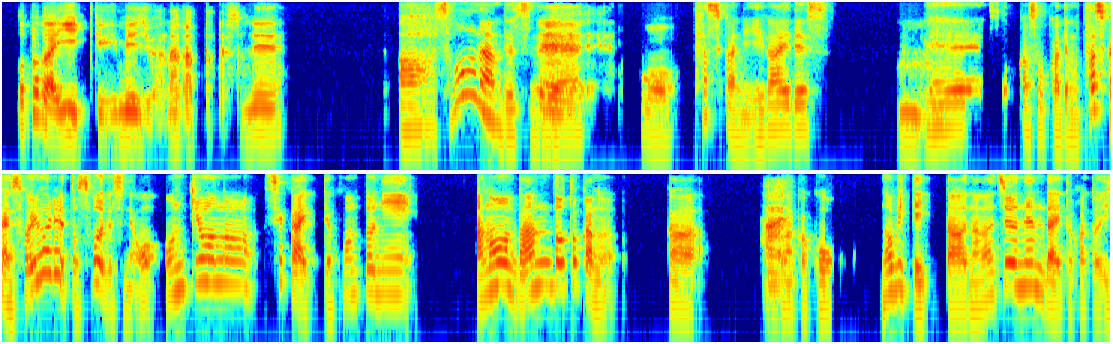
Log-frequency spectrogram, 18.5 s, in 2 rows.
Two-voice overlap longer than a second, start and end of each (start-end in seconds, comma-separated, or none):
none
